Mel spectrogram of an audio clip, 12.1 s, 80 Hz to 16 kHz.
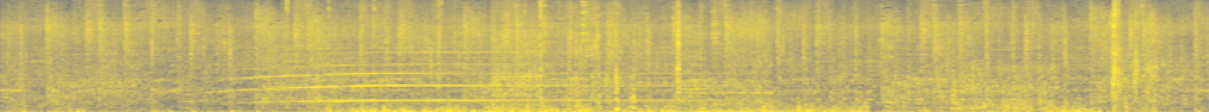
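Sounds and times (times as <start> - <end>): pulsing low rumble: 0.0 - 11.2
machine whine rising in pitch: 1.5 - 9.6.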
